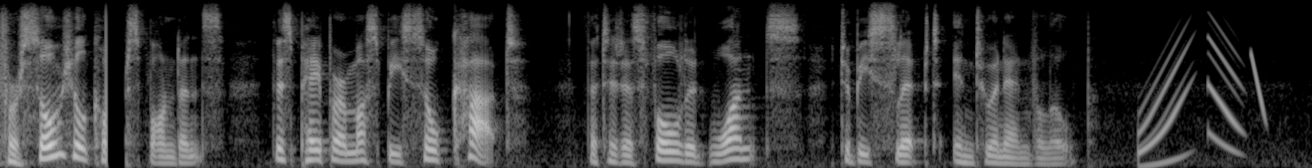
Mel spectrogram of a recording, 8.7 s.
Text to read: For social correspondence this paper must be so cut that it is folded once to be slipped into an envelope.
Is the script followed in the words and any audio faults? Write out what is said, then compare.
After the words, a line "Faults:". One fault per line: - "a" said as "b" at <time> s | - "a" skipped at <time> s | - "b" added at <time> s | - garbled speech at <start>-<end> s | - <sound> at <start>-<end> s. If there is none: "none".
For social correspondence this paper must be so cut that it is folded once to be slipped into an envelope.
Faults:
- dropout at 0.7-0.8 s
- chirp at 7.6-8.5 s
